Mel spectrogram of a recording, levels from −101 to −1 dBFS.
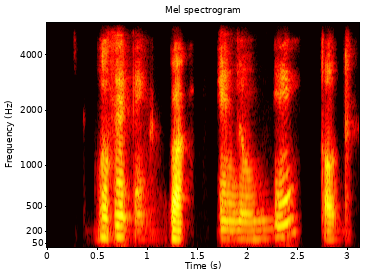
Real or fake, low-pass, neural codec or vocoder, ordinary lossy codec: fake; 5.4 kHz; codec, 44.1 kHz, 2.6 kbps, DAC; Opus, 32 kbps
